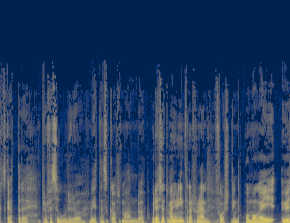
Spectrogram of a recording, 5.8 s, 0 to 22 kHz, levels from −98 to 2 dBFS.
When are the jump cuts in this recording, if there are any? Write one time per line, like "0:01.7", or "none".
0:04.8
